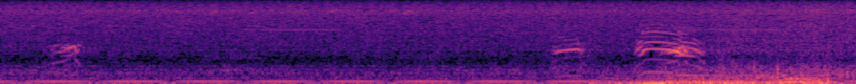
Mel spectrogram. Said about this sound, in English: Some hardy-daws calling.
